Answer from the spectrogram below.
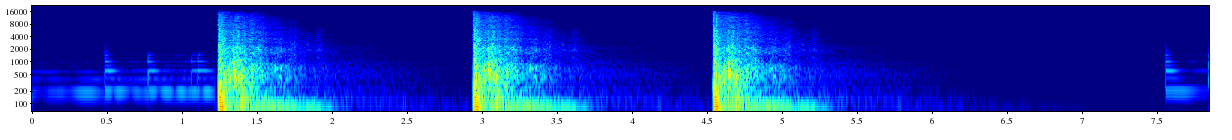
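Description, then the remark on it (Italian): Three deafening pistol shots ring out in a bedroom at steady intervals, each leaving a short echoing tail that fades into silence. Faint electronic beeping tones come just before the first shot and again at the end. “Ma prima che Terry possa realizzare qualcosa, sente una serie di esplosioni assordanti che risuonano nella stanza.”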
